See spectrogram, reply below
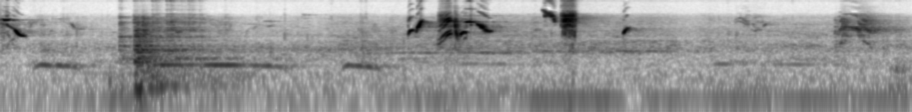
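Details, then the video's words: Captive-bred baby European goldfinch: scattered high chirps and short twitters separated by gaps, with a brief rustling noise early on and a faint low hum in the background. "Καρδερίνα εκτροφής μωρό (Goldfinch carduelis baby"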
